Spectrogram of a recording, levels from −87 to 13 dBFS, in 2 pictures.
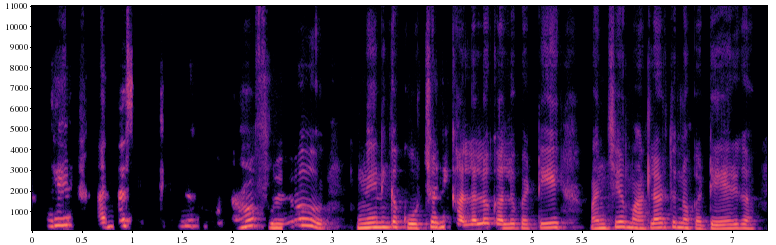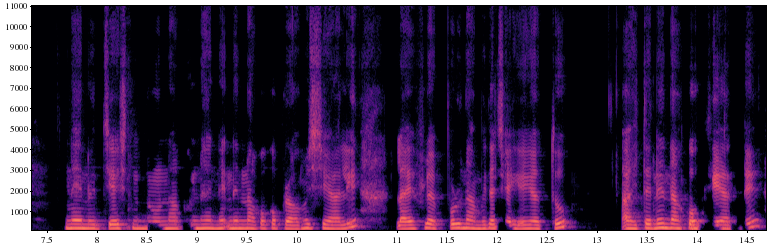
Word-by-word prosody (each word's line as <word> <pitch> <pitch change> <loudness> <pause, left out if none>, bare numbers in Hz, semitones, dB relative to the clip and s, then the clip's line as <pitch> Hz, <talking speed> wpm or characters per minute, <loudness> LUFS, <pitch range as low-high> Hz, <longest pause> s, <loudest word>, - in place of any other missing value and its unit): అరే! 320 +4 +2 0.4
అంత 270 +3 -2
సిగ్గెందుకు 290 - -14 0.3
ఆ! - - +5
ఫుల్లు. 205 +10 0 0.6
నేనింకా 235 +2 +6
కూర్చొని 205 +5 +3
కళ్ళలో 195 +3 +3
కళ్ళు 195 +1 +3
పెట్టి 195 +2 -1 0.5
మంచిగా 200 +6 +3
మాట్లాడుతున్న 215 +4 +1
ఒక 180 - -1
డేర్‌గా. 185 +2 +1 0.6
నేను 195 -1 +4
ఇది 180 - -11
జేశినను. 185 -1 -1 0.2
నాకు 185 0 -5
నె 190 - +2 0.2
నె 185 - +2
నాకొక 185 +1 -3
ప్రామిస్ 175 +3 0
చేయాలి 180 +5 0 0.5
లైఫ్‌లో 175 +4 +1
ఎప్పుడూ 190 +2 0
నా - - +1
మీద 190 +2 +1
చేయ్యేయొద్దు. 175 +2 -1 0.7
అయితేనే 195 +3 +1
నాకు 195 -1 -1
ఓకే 275 -10 -3
అంటే. 185 +5 -6
195 Hz, 130 wpm, -20 LUFS, 185-225 Hz, 0.7 s, నేనింకా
